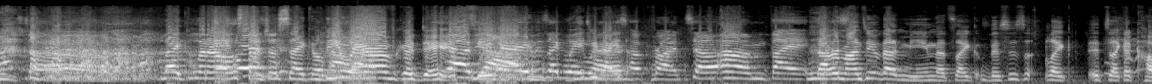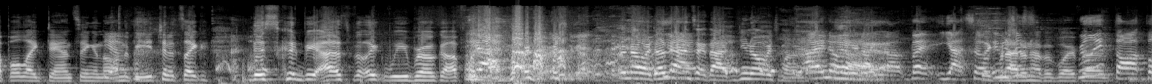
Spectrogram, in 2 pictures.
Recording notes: our first live podcast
